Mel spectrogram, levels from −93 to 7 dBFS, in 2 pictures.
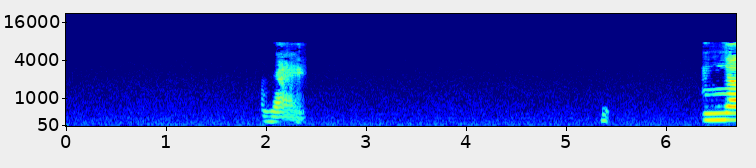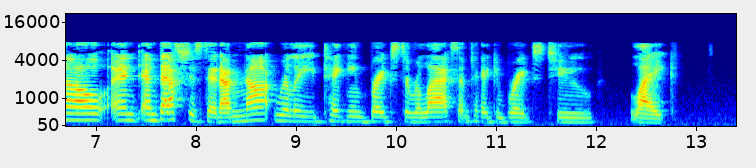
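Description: From the start, the speech sounds rough and grainy, with noise between harmonics and a dull top band. This is likely low-delay AAC compression at a low bitrate, around 32 kbps.

At 7.70 to 7.75 s, between "and and" and "just it I'm not", comes AAC frame loss with concealment. The decoder patched the missing audio from earlier spectrum, giving a brief smeared, noisy blip.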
